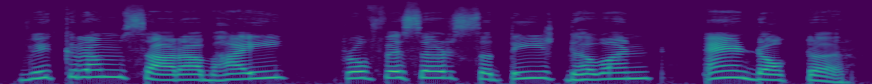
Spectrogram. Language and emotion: Sindhi, neutral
